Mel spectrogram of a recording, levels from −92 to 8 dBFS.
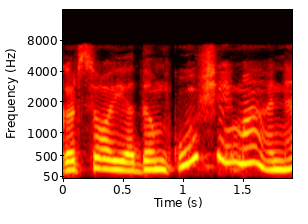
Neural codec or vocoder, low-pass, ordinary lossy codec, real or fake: none; 7.2 kHz; AAC, 48 kbps; real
